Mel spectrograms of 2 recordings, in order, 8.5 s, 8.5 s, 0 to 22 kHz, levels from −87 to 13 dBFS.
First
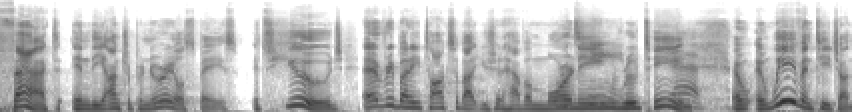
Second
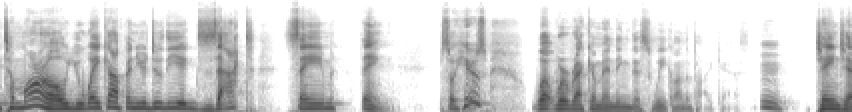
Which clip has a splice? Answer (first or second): second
